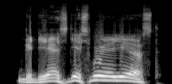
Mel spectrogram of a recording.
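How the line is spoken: Wild yell. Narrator (Russian): диким голосом заорал Бондаренко

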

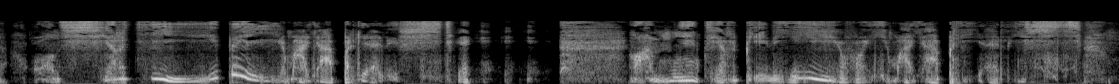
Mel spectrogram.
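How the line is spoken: Hissing. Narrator (Russian): шипел Горлум

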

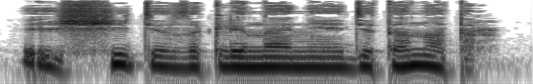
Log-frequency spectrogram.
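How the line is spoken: Through gritted teeth. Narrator (Russian): процедил тот

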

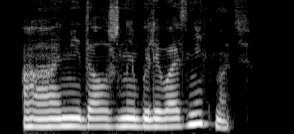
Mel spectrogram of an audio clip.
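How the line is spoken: Laughing. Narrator (Russian): Брэнди рассмеялась

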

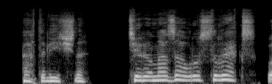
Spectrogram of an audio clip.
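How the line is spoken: Exclaimed. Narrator (Russian): воскликнул Тим

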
